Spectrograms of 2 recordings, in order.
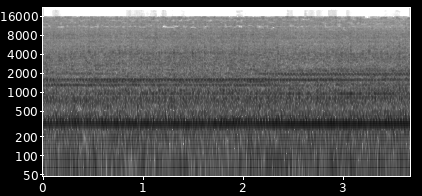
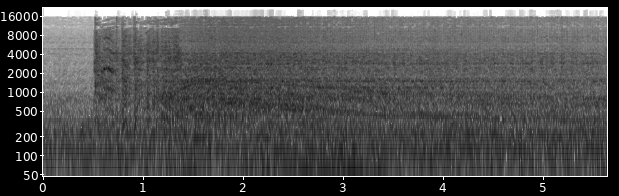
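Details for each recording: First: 2011 Toyota Camry idling with a loud steady piercing whine and vibration at startup; rusty alternator pulley, worn alternator bearing, fixed by replacing the alternator. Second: 2011 Toyota Camry with complaint of loud whining under hood on startup: with accessory belt removed, engine cranks, catches and idles steadily with no whine, pointing to a belt-driven pulley.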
